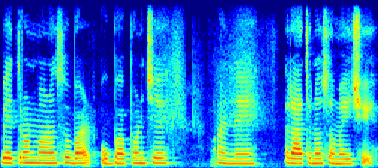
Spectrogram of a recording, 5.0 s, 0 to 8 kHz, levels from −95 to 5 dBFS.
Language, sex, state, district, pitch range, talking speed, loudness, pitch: Gujarati, female, Gujarat, Valsad, 230-250 Hz, 130 wpm, -17 LUFS, 245 Hz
